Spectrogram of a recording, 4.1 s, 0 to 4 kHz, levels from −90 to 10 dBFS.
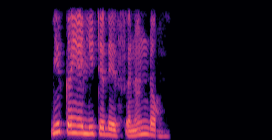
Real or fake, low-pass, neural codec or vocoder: real; 3.6 kHz; none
